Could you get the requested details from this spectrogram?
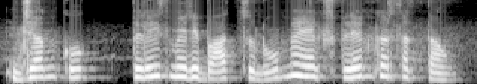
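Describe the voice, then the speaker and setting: A woman's voice: extremely high pitch, brisk. A woman voicing a remorseful young man who pleads with his lover, in an emotional fan storybook reading. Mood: pleading.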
